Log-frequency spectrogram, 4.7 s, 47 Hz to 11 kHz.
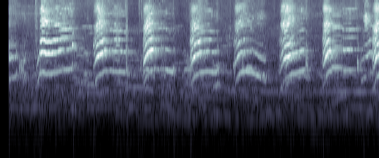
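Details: Two-week-old German Shepherd puppies, eyes just opening, give high whining cries. Each arches up and then falls, with bright layered overtones. Six cries come in steady succession, roughly one every 0.7 seconds, in a quiet room.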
